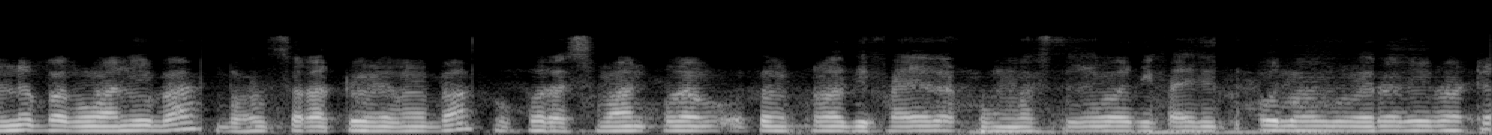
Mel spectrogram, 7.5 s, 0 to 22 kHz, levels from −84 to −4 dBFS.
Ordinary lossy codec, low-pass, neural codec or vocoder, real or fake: none; 7.2 kHz; codec, 44.1 kHz, 2.6 kbps, DAC; fake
